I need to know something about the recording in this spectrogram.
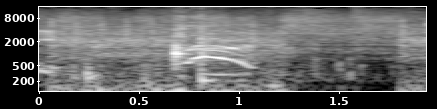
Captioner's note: cough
